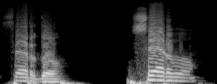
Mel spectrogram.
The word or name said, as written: cerdo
